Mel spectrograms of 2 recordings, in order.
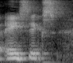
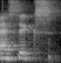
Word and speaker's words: ASICS: nike packs over the asics or essex depends on which country you're coming from how you pronounce these different shoes nike or nike and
